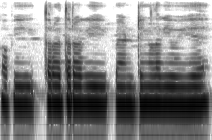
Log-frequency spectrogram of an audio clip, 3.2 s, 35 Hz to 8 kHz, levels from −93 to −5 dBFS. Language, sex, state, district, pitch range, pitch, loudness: Hindi, male, Uttar Pradesh, Shamli, 140-145 Hz, 140 Hz, -14 LUFS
